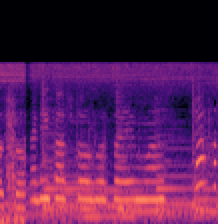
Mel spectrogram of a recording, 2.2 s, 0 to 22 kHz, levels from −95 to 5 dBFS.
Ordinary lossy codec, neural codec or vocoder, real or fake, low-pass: none; none; real; none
